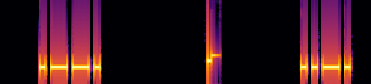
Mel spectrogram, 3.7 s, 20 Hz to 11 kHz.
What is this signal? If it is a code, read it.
Morse code, heard as a keyed tone, about 22 wpm, 700 Hz. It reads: P F
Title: Single Character (Letter:Number:Punctuation:Prosign) Alt 22wpm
